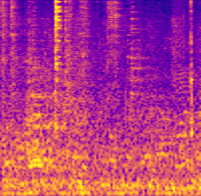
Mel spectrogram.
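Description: A knife scrapes across a plate.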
